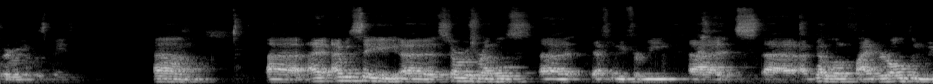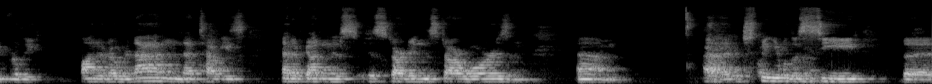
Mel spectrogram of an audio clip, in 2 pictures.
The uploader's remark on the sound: This panel discussion was pre-recorded at the FanX Salt Lake Comic & Pop Culture Convention.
